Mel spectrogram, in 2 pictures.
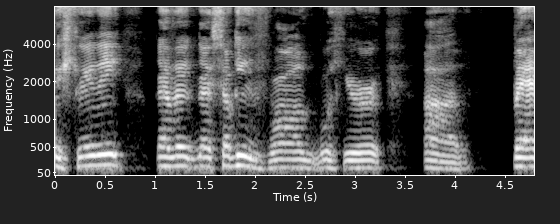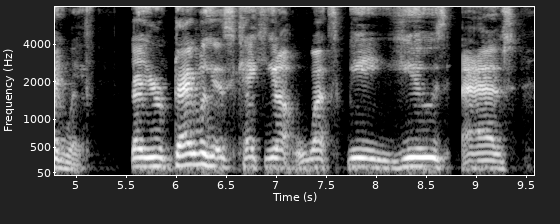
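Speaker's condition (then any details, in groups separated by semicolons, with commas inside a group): Cerebral palsy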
